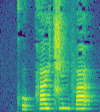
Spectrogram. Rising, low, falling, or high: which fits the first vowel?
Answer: low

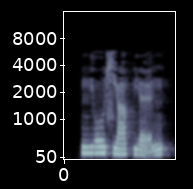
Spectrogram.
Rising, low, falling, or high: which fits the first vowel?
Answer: high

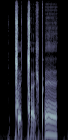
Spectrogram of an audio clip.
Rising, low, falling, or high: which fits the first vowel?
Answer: high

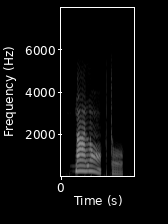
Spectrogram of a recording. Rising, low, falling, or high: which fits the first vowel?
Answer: high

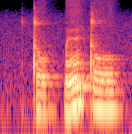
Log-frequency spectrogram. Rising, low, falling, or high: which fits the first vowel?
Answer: low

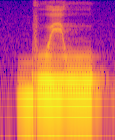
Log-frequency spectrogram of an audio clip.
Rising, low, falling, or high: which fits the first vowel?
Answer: high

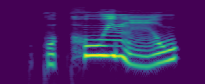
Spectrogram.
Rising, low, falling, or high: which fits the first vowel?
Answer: rising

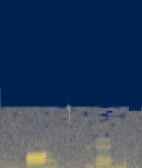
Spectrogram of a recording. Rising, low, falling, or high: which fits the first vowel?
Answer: falling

